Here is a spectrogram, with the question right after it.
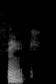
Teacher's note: the is hard or voiced you hum the the and then with like think it's a soft or unvoiced you don't hum you don't vibrate you just say think but it's still the tongue goes touches your teeth think that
